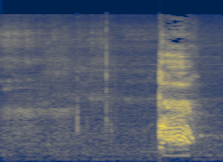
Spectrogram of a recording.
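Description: A single short, loud cough near the end, following a stretch of quiet room tone.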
